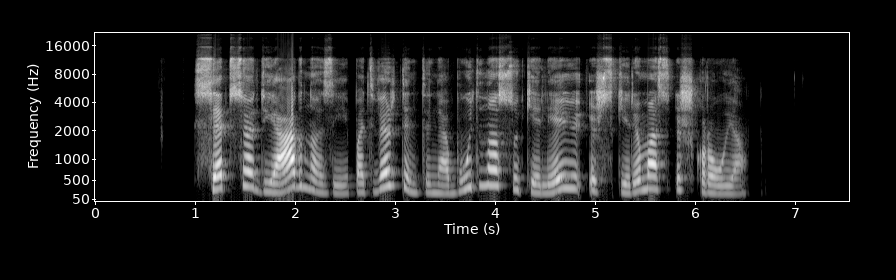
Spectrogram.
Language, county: Lithuanian, Telšiai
